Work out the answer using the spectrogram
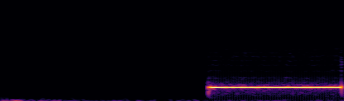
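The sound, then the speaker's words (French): A telephone ringing tone sounds on an outgoing call: after near silence, one steady, loud, mid-pitched tone holds for about a second and then cuts off. “Mais on va demander à, Clément de nous préciser tout ça s'il décroche. Il serait capable de pas décrocher.”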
